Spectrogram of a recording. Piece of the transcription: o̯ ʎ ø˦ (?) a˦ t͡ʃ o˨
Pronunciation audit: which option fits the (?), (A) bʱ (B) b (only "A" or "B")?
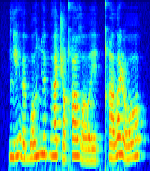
A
